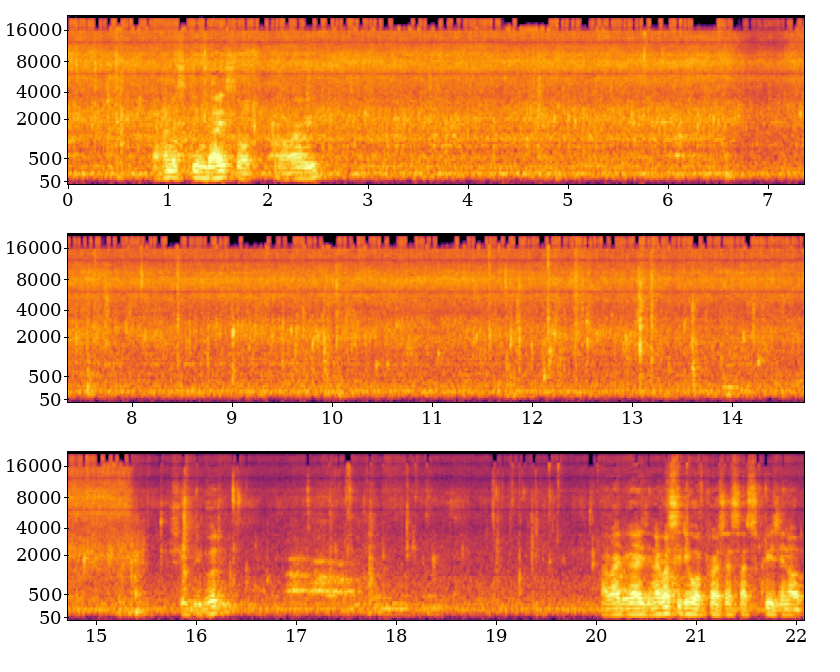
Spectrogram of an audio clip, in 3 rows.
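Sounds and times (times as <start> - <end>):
water running into container: 0.0 - 21.5
small splashes: 7.3 - 15.2.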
